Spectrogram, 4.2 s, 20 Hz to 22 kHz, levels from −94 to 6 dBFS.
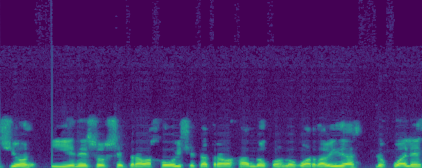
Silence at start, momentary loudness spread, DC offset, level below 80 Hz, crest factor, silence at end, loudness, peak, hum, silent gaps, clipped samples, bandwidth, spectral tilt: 0 s; 5 LU; under 0.1%; -62 dBFS; 14 dB; 0 s; -15 LUFS; -2 dBFS; none; none; under 0.1%; 6.8 kHz; -6 dB/octave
